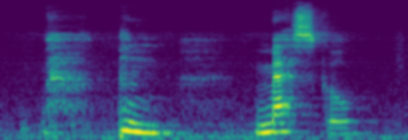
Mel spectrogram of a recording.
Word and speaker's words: Mescal: last name for me I'd like you to pronounce my last name I got it wrong Mescal perfect perfect you learned that from Andrew Scott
